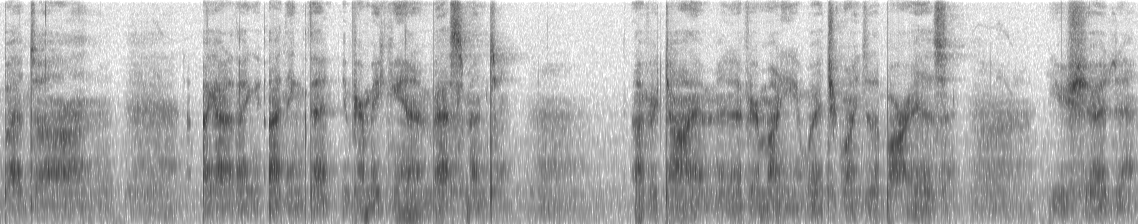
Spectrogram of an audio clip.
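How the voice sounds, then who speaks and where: Man whispering slowly, halting ASMR ramble. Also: poor audio. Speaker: ASMR video creator. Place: small quiet room indoors. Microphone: desk microphone with furry windscreen, very close.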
